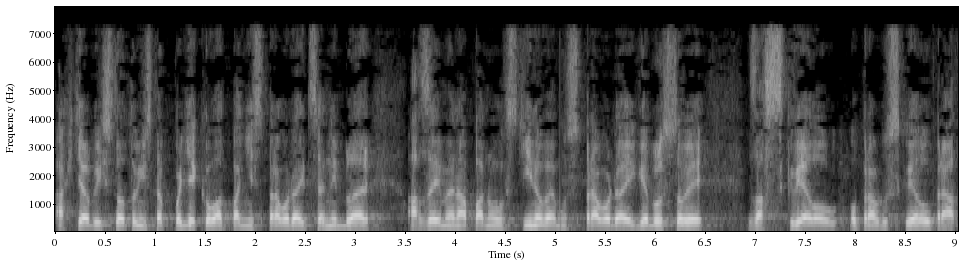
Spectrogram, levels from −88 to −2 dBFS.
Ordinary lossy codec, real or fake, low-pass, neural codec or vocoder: MP3, 48 kbps; real; 7.2 kHz; none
